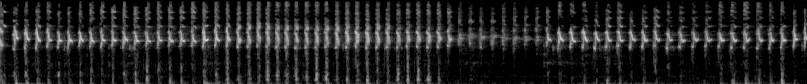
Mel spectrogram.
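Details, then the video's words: Long ngekek chatter from a lovebird, a prompting song meant to set other lovebirds singing: a fast, unbroken stream of shrill, rasping notes that dips briefly near the middle, then resumes at the same rapid pace. "kicau lovebird pancingan lovebird ngetik ngekek"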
